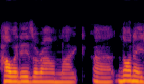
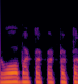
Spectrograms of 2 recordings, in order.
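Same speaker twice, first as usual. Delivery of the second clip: put-on Indian accent; 5 dB quieter than usual. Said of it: "do the Indian accent".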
